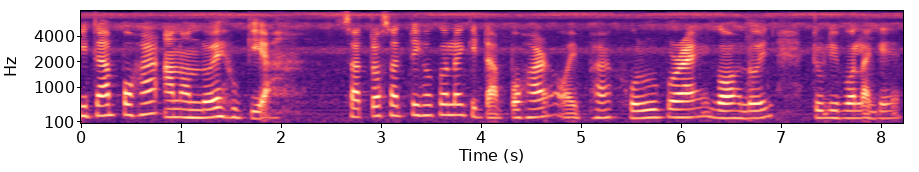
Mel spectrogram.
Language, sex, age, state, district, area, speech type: Assamese, female, 30-45, Assam, Jorhat, urban, spontaneous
